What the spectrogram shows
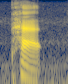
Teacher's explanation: when we start a word like pat, that's by default aspirated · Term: aspirated consonants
